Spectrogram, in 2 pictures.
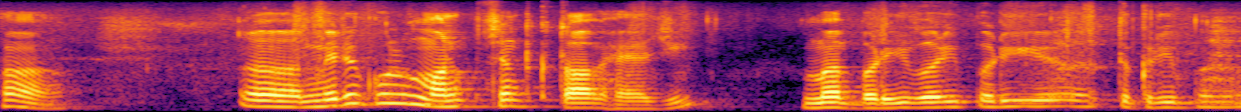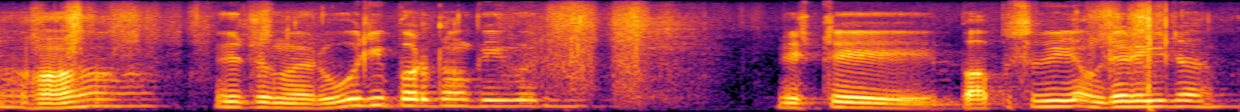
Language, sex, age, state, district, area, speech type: Punjabi, male, 60+, Punjab, Amritsar, urban, spontaneous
